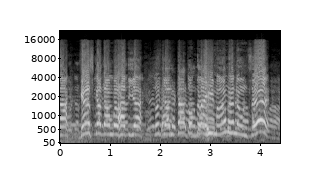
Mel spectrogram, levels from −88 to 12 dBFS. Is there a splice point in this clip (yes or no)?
no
